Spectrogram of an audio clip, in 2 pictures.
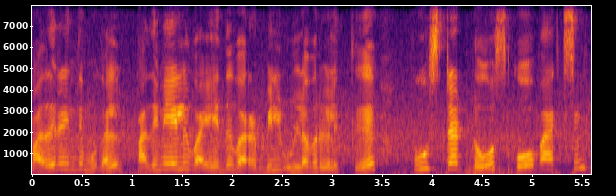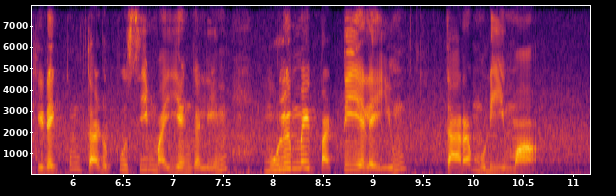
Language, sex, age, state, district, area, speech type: Tamil, female, 18-30, Tamil Nadu, Sivaganga, rural, read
